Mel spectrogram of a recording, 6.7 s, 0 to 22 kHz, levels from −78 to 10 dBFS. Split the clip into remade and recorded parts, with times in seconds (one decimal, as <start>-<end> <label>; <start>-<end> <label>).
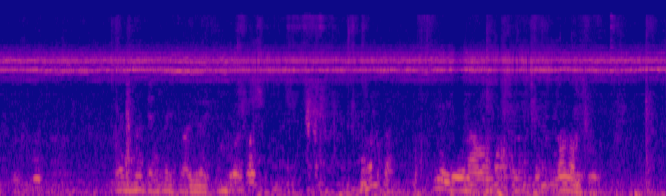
0.0-2.4 recorded; 2.4-3.8 remade; 3.8-4.9 recorded; 4.9-5.6 remade; 5.6-6.7 recorded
